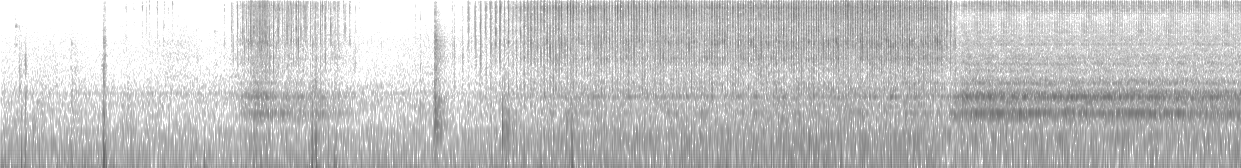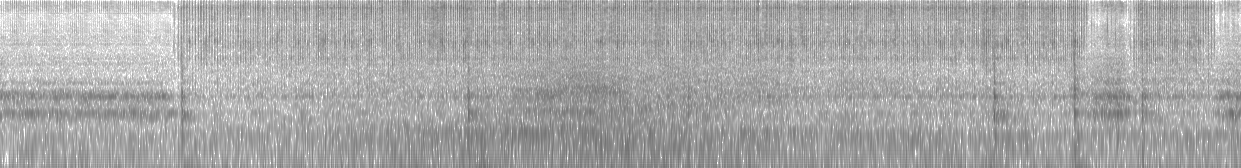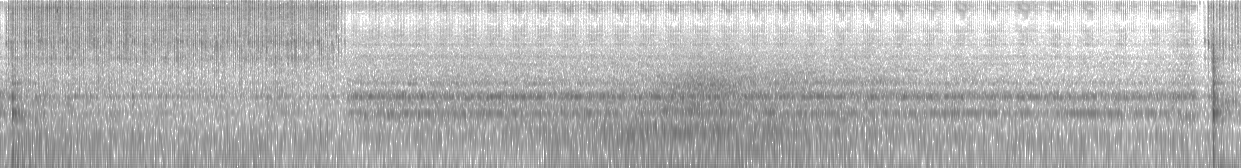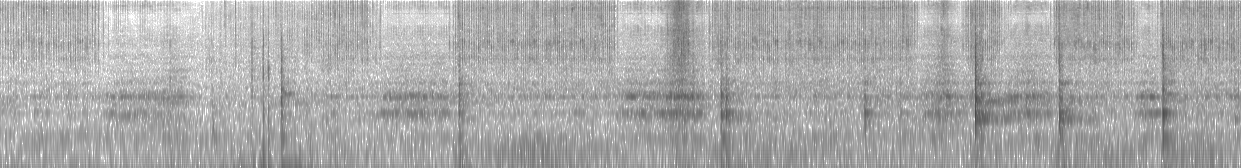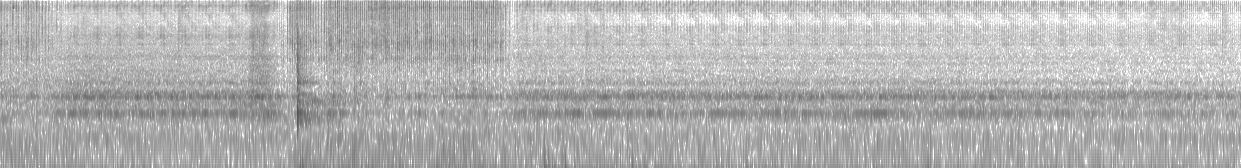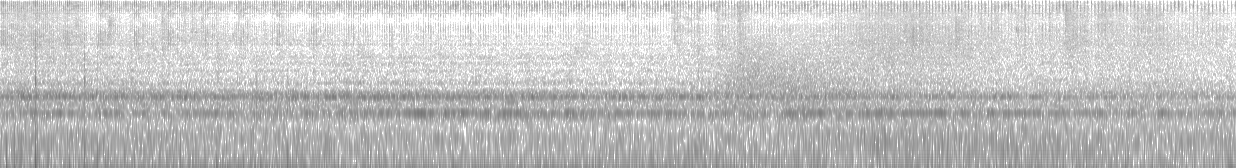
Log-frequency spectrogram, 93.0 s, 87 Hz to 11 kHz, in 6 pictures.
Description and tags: Bicycle ride and coast
Bicycle pedaling and coasting. This sound is from my Gary Fisher Marlin mountain bike before it was stolen. Serial WW1729041.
